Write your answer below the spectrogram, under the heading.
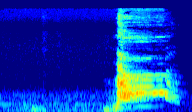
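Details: Female beagle dog alarmed by booming fireworks on a Friday evening: low rumbling thuds in the background, then one loud, ringing, drawn-out bark that holds its pitch and falls away.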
